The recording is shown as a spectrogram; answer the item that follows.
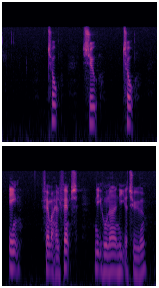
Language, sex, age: Danish, male, 36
